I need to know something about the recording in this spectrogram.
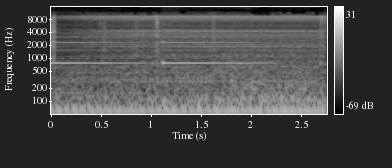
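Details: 2011 Dodge Ram 1500 (4th gen) heater blower motor on low speed, getting louder the longer it runs: steady thin whine over a low rumble, grinding noise; worn blower motor, to be replaced along with cabin air filter.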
